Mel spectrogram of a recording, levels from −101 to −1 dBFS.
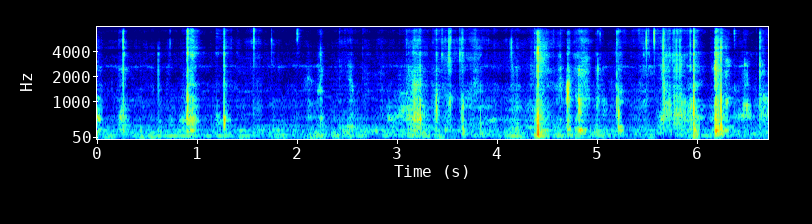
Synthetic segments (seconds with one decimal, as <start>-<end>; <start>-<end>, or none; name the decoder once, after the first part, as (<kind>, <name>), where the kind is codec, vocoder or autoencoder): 0.0-6.7 (codec, SNAC)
